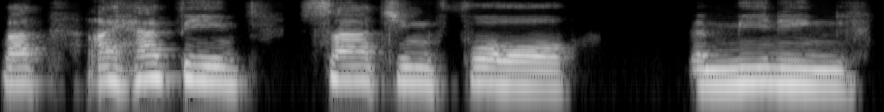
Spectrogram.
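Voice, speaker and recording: A man's voice: on the high side, steady tone, takes it slowly, highs cut off. Hesitant Japanese man, British-tinged English. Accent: Japanese English with British influence. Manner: hesitant, searching for words. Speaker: guest. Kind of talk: casual interview answers.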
